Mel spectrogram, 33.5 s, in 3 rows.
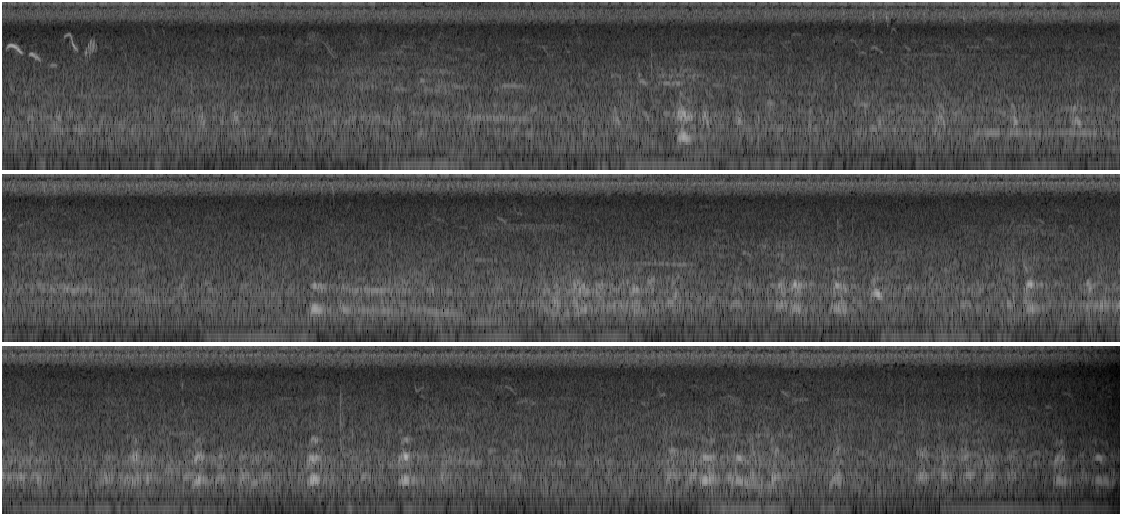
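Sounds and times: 
insects in a village: 0.0s - 33.5s
dogs in a village: 6.0s - 11.8s, 14.2s - 27.8s, 28.9s - 33.5s.

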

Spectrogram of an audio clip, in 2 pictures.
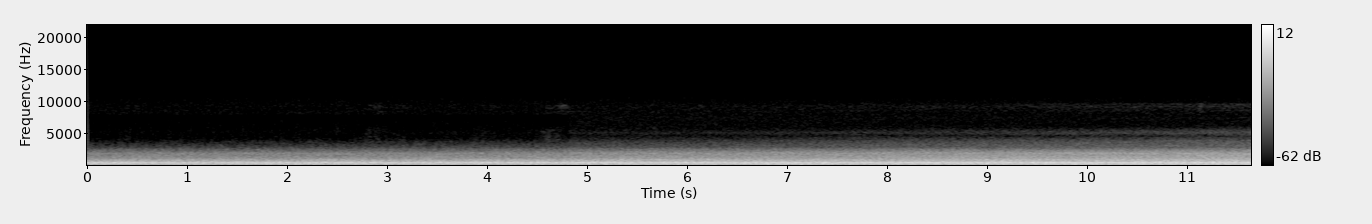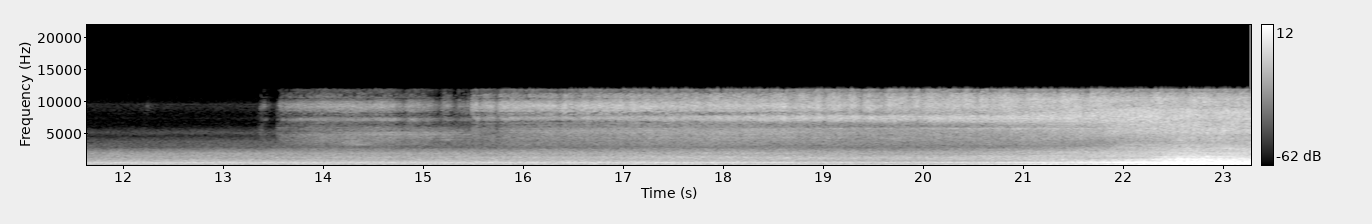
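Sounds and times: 
express train squeaking with long tails: 13.6s - 23.2s.

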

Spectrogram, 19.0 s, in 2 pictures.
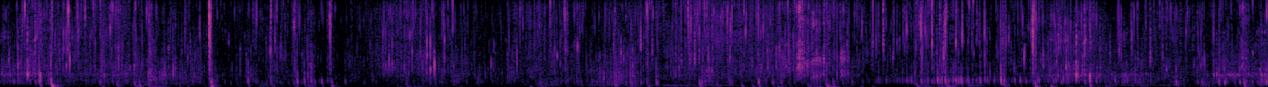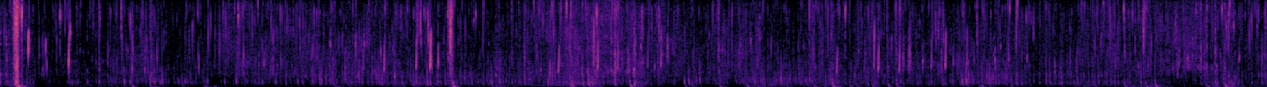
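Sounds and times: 
designed cinematic flesh gush texture: 0.0s - 19.0s.

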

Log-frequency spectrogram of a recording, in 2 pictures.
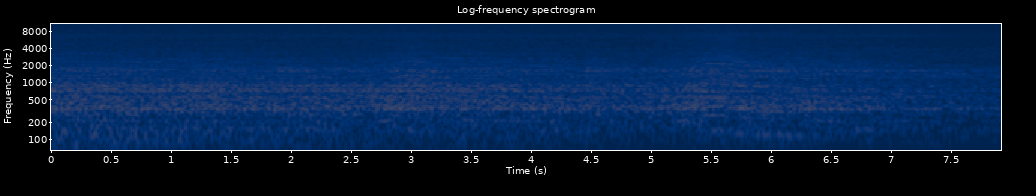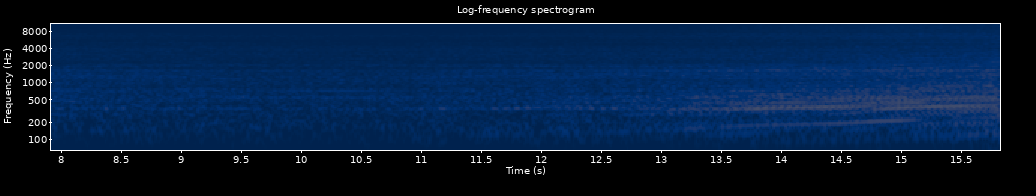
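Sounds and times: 
Aston Martin DB9 driving and reversing: 0.0s - 8.0s, 11.8s - 15.8s.

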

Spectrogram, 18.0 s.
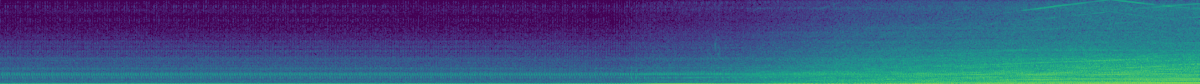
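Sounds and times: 
Audi A4 allroad 2.0 TFSI engine revving: 9.5s - 18.0s.

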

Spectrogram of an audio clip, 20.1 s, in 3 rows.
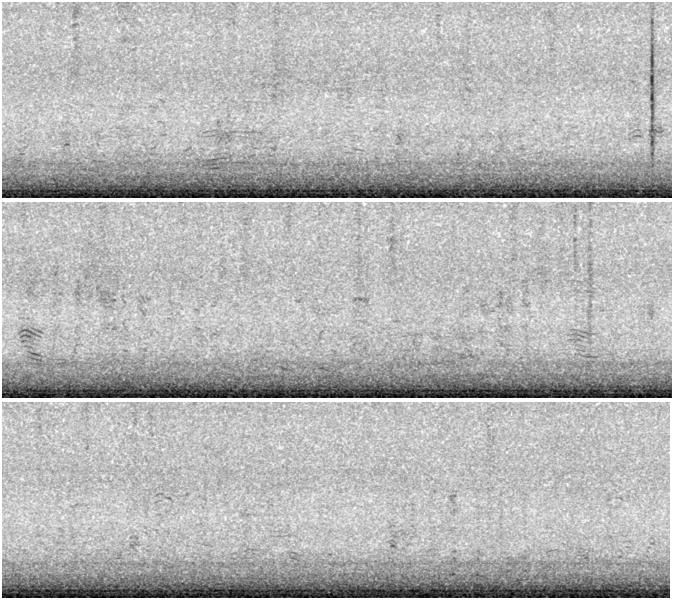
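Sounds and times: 
murmur of voices in a commercial airplane cabin during flight: 0.0s - 20.0s.

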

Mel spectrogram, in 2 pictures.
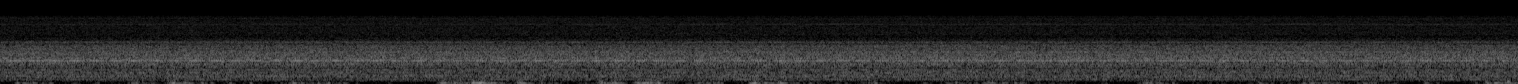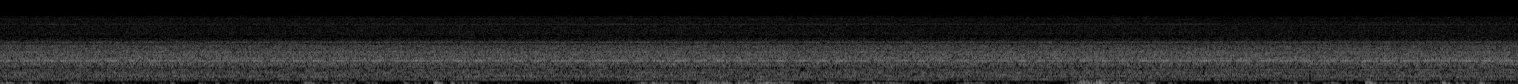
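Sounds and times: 
indoor server room noise: 0.0s - 30.3s.

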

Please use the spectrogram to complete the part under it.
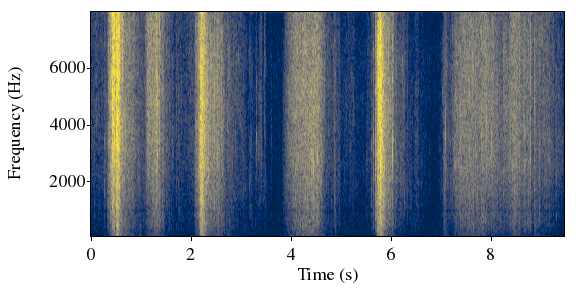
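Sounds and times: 
large thick hedge leaves slapped against each other: 0.0s - 2.9s, 3.9s - 4.9s, 5.6s - 6.2s, 7.3s - 9.4s.

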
